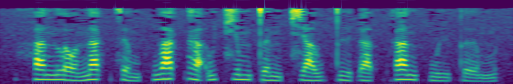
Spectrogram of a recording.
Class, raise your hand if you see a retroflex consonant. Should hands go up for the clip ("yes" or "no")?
no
